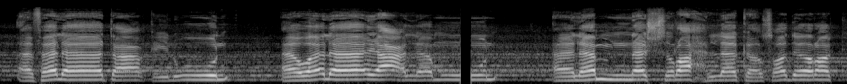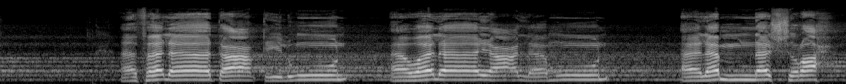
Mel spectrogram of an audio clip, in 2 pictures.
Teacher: فهذه يكون فيها الضغط على الفاء والواو واللام، أفلا أولا ألم. · Term: النبر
